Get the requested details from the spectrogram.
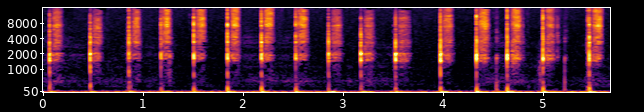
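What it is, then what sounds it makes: Light wooden box. A pale, light wooden box held in both hands is scratched and rubbed along its faces and edges by fingernails. The result is 18 short, dry, separate taps and scrapes with bright, hissy tops, a tone around 1.6 kHz, and almost no ring, with faint rubbing between them.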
